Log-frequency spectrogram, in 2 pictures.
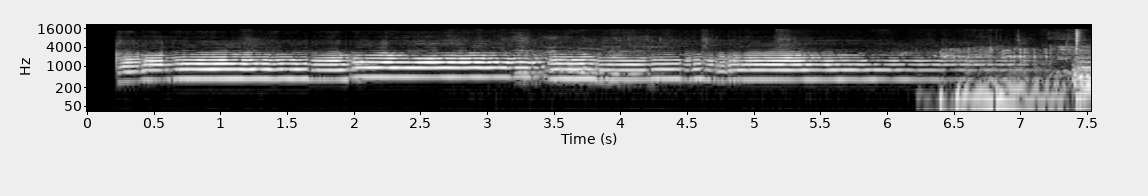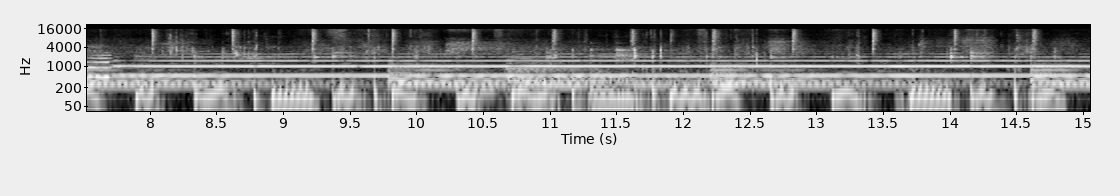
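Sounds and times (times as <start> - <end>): melody of long held notes: 6.2 - 15.0
low beat: 6.3 - 15.0.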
